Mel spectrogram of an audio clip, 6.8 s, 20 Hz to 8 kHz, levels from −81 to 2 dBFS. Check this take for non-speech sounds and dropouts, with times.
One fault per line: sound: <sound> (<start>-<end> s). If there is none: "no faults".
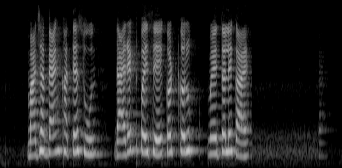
no faults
